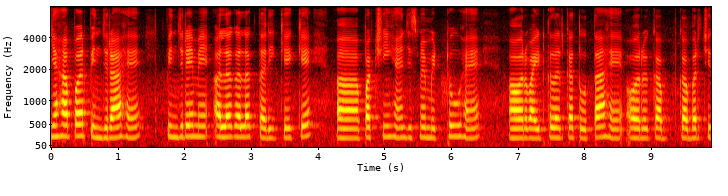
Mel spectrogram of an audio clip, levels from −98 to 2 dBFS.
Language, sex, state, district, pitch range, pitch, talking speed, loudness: Hindi, female, Uttar Pradesh, Jyotiba Phule Nagar, 205-230 Hz, 215 Hz, 155 wpm, -29 LUFS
